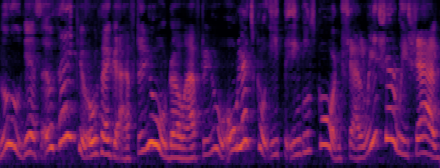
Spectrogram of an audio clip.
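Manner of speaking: little cartoon critter chatter. Describing how the striped gophers in the corn sound: Chip and Dale voice. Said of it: "They sound like the little cartoon ones going".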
